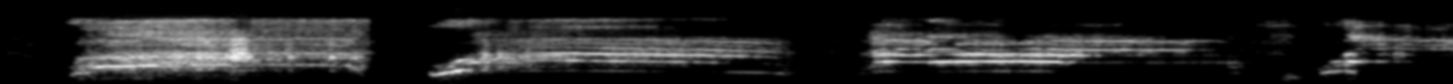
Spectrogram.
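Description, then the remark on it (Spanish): One voice imitates a theater audience screaming at a kiss between two men: three long, loud, high-pitched shrieks with short pauses between them, then a brief trailing yelp at the end. “La gente gritando, y yo sé porque también está la machanería boricua, inculcada en nuestra cultura que son dos hombres besándose, ¿entiendes?”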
